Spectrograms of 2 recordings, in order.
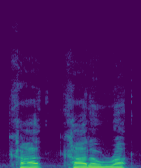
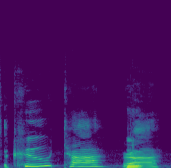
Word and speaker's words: Kutaragi: Kataragi. Is that how you pronounce it? I think it's Kutaragi.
